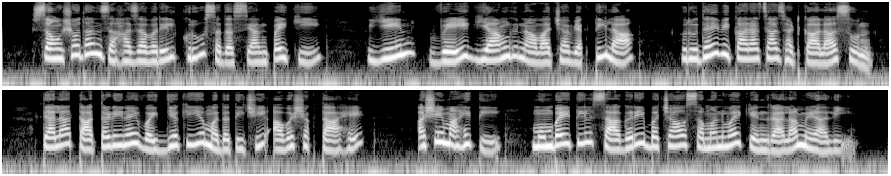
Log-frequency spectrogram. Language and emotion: Marathi, neutral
